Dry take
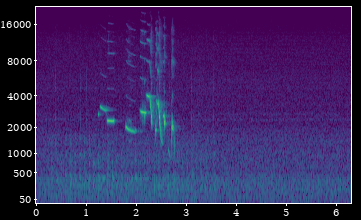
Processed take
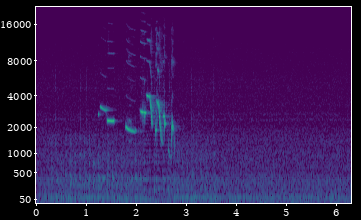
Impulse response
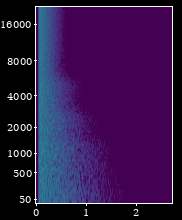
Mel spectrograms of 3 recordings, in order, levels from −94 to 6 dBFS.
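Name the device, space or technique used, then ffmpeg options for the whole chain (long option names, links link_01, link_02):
car stereo with a boomy subwoofer: -filter_complex "[0:a]asettb=1/sr,asplit=3[link_01][link_02][link_03];[link_01]atrim=end=2.124[link_04];[link_02]atrim=start=2.12:end=2.72,asetpts=PTS-STARTPTS,afade=type=in:duration=0.004:curve=qsin,afade=type=out:start_time=0.596:duration=0.004:curve=qsin,aecho=1:1:5.5:0.93,atrim=end_sample=26460[link_05];[link_03]atrim=start=2.716[link_06];[link_04][link_05]acrossfade=duration=0.004:curve1=hsin:curve2=qsin[link_07];[link_07][link_06]acrossfade=duration=0.004:curve1=qsin:curve2=hsin,lowshelf=frequency=110:width_type=q:width=1.5:gain=8,alimiter=limit=-18.5dB:level=0:latency=1:release=123,volume=-7.5dB"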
